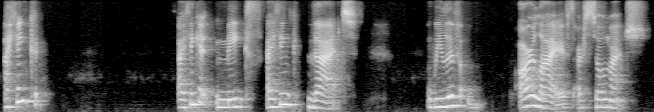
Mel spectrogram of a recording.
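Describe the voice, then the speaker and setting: A woman's voice: medium pitch, animated, very slow, pauses often, distant mic. A woman author from Russia chatting effusively in an interview over a video call, rambling and circling back mid-sentence. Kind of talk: casual interview chat.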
